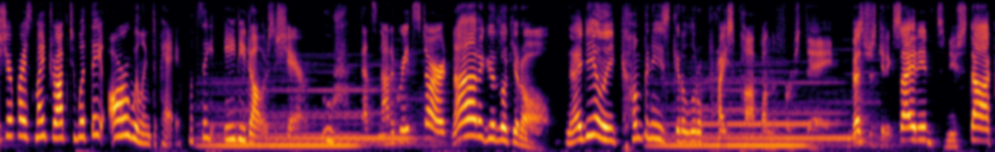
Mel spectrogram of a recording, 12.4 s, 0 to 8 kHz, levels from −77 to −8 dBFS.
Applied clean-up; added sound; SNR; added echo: classical method log-MMSE.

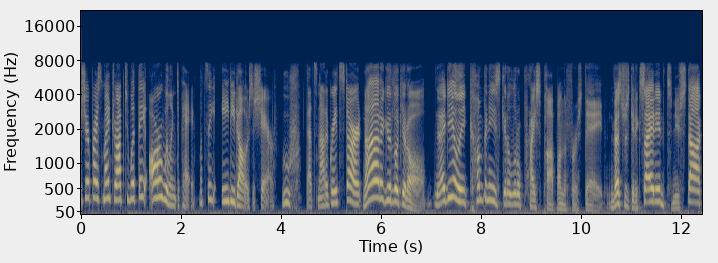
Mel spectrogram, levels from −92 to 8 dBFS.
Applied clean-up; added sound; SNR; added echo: none; none; none; none.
